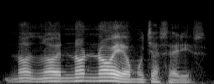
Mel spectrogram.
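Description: A man hosting a casual live chat with viewers, animated and profane, breaking into shouts. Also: fairly high pitch, unhurried, muffled recording. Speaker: online show host.

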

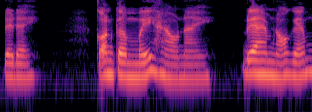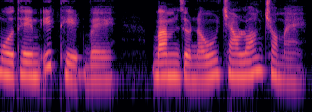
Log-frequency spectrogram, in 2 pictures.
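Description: A woman voicing a kindly older village healer who calmly reassures a young woman. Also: fairly low pitch, brisk, dry recording, close to an everyday voice.

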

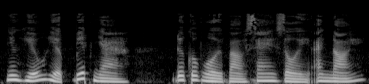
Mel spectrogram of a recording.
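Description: A woman narrating a scripted story, reading each character's lines in the same even voice. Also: sits low, moderate pace, no echo. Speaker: audiobook narrator.

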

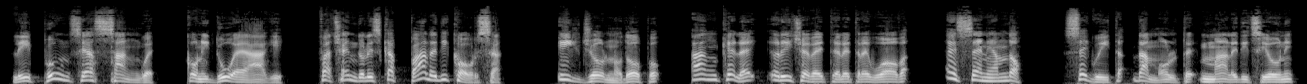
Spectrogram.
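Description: Male storyteller for a folk tale, unhurried, lively melody, dry close sound. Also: medium pitch, no echo. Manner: expressive, theatrical reading. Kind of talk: scripted fairy tale narration.

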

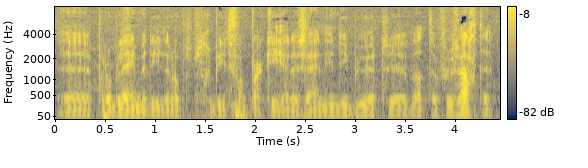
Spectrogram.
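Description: Low-voiced hesitant man, interview guest. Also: level tone, a little fast, a little hiss or hum. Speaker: local alderman as radio guest. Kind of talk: radio interview answers.

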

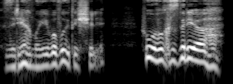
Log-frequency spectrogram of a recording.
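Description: Man doing a shrill, gloating teenage boy. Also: very animated, normal speed, a little mellow, no room sound, studio quality. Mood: spiteful. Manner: jeering, shrill.

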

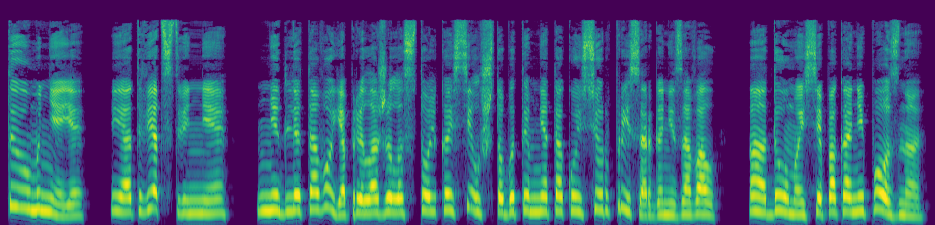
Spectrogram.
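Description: A woman voicing a cold, furious noble dragoness mother, loud, sharp and commanding. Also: high-pitched, moderate pace, few pauses, dry recording, studio quality, close to an everyday voice.

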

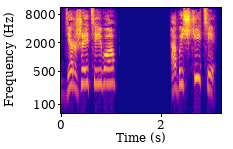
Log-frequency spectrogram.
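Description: A woman reader voicing an angry street crowd, shouting each cry out slowly and loudly. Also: high-pitched, lively intonation, no echo, pitched above the performer's own voice, heavily acted. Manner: shouting, drawn out.

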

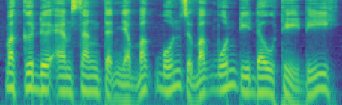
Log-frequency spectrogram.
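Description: Frightened village woman, shrill and pleading, lively swings, a man puts her on. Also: brisk, no echo, clean studio sound, lightly acted. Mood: panicky.

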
